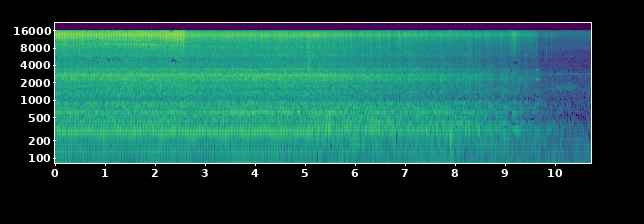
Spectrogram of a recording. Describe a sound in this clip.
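A power tool whirs steadily, then slowly fades away.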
